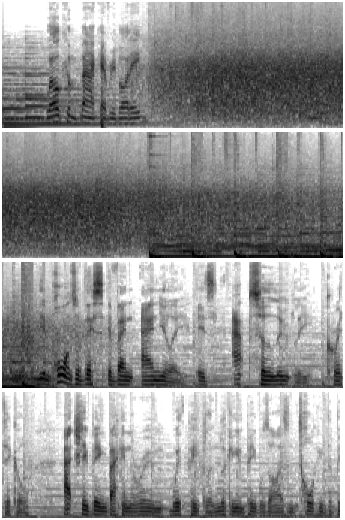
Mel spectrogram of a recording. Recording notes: This is a special episode of the podcast, hearing from the main influencers, speakers and guests at the first ukactive conference in two years.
